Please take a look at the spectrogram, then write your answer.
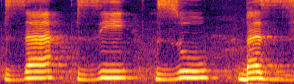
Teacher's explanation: Nah huruf zai ini ada desisnya ya Kak ya. ee makhrajnya ujung lidah dekat gigi seri yang bawah. Kemudian ada desisnya za jadi tebal za zi zu baz ya.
